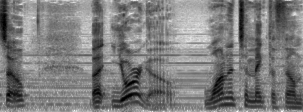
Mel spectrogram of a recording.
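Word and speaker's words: Yorgos: Cinema should be nowadays absolutely creative and inventive yorgo which apparently that's how you pronounce his name Emma Stone said so but yorgo wanted to make the film back in 2009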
